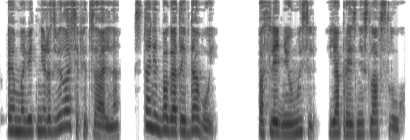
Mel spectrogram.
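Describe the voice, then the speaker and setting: A woman giving a lively, expressive first-person audiobook narration. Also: on the low side.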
